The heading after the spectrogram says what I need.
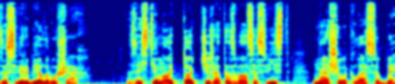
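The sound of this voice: The pitch shifts in an ordinary way. It comes from an unforced reading voice.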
